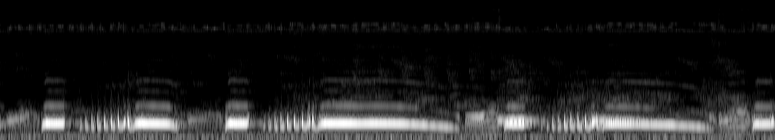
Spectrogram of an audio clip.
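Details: Javan turtle dove cooing energetically in a steady cycle: a short clipped note, a rapid rolling burr, then a long smooth coo gently falling at the end, repeated about three times with faint low background hum.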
